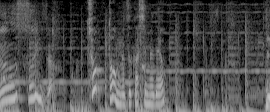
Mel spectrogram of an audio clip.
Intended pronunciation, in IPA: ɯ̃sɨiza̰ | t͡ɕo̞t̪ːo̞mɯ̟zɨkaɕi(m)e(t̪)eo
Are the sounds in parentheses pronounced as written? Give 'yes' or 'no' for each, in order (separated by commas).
yes, no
